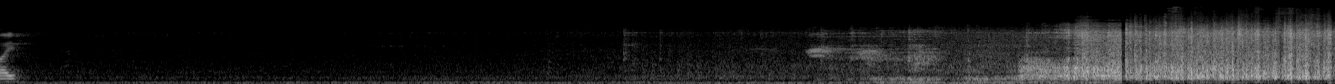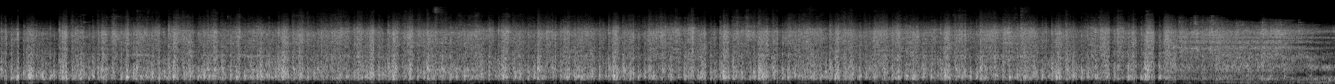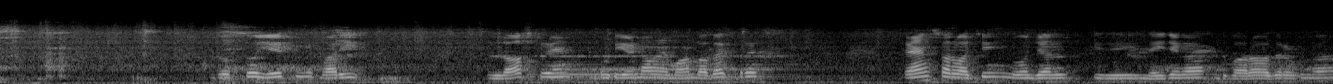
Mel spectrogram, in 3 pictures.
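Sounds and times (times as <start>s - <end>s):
train passing at speed: 1.6s - 40.0s
wheels clicking over rail joints: 5.5s - 37.4s.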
